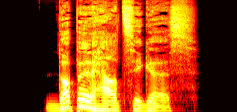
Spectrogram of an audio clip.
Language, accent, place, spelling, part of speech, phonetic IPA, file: German, Germany, Berlin, doppelherziges, adjective, [ˈdɔpəlˌhɛʁt͡sɪɡəs], De-doppelherziges.ogg
- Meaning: strong/mixed nominative/accusative neuter singular of doppelherzig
